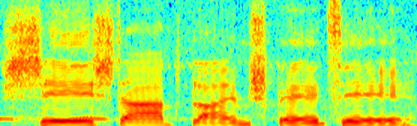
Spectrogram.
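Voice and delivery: slow threatening Bavarian drawl; menacing Bavarian thug. Acted. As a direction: menace them slowly in dialect. Robber stops campers in the woods.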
